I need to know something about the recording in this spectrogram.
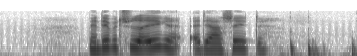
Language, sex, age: Danish, female, 19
